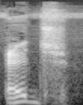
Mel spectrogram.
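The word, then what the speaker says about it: edge: अब यहां पर देखिए जी से पहले आएगा अगर डी तो आपको साइलेंट मिलेगा। जी से पहले आया डी साइलेंट। जैसे यहां पर देखिए जी से पहले डी है। जी से पहले डी है। जी से पहले डी है। तो यहां पर आप क्या करेंगे? जी से पहले आया हुआ डी है। तो आप इसे साइलेंट कर देंगे। इसे पढ़ेंगे एज।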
